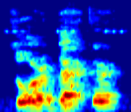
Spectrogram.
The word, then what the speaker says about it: Doerrbecker: All welcome, definitely, Ken, and I'm going to mess it up, but Doerrbecker?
